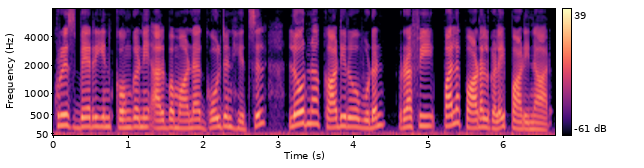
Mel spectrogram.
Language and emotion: Tamil, neutral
